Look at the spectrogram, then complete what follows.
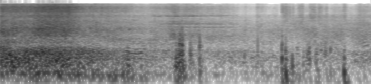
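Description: A sea wave breaking and crashing against a rock seawall, its surf washing loudly and then dying away over the first couple of seconds. Then a few short sharp knocks.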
